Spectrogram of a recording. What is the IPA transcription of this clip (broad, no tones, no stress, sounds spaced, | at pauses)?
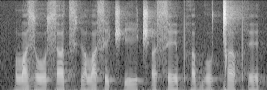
lˠ e z oː s ɐ t͡sʰ i lˠ e s i t͡ʃʼ iː t͡ʃʼ ɐ s e pʰ ɐ b oː ǀ ɐ pʰ e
